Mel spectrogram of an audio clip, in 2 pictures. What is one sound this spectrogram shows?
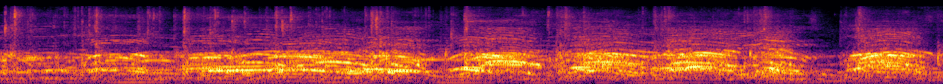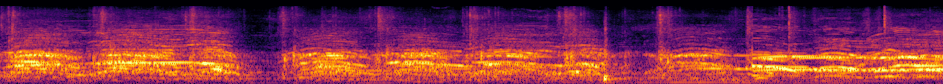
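A crowd of men and women cheers and chants loudly nearby, echoing in a large hall.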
